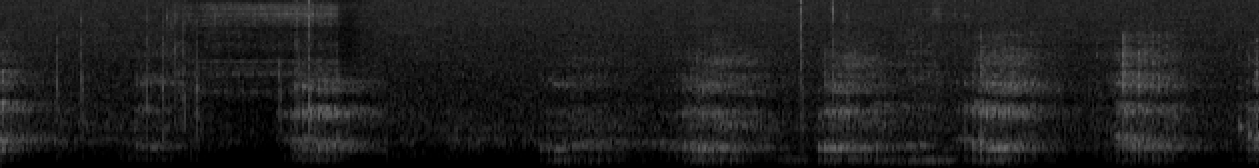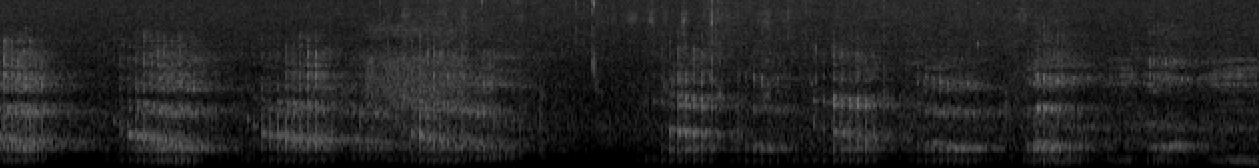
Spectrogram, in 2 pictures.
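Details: Fallow deer (Dama dama) vocalising during reproductive behaviour: deep, hoarse, belching groans repeated roughly once a second in a steady series, starting after a few quieter, irregular seconds at the beginning.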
